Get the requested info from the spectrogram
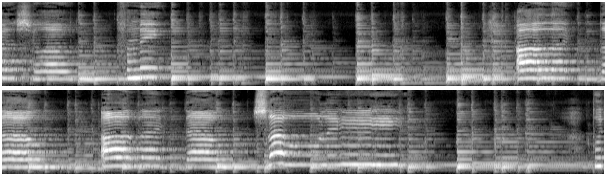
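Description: A woman singing over a classical guitar, her voice sliding into long notes above chords that are re-struck every couple of seconds.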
